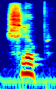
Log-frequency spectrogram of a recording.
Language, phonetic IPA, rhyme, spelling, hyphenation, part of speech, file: Belarusian, [ʂlʲup], -up, шлюб, шлюб, noun, Be-шлюб.ogg
- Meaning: 1. marriage, matrimony (state of being married) 2. wedding (marriage ceremony)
